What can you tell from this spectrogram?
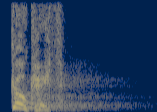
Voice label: Horse Sprint Adult; Warframe; Duviri

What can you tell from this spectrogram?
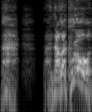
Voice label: see player shout soldier sword agent male; Sinecure

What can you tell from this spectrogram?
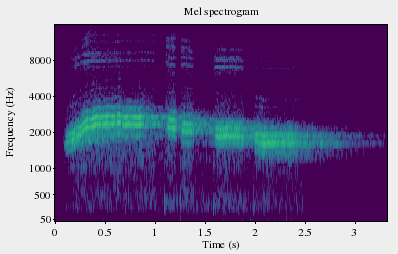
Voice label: Patrol Grineer Male, Barks, Battle

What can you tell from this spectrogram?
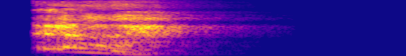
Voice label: Abil Jump, en; Warframe; New War; Teshin

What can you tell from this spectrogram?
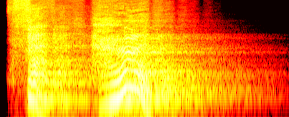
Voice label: Frustration

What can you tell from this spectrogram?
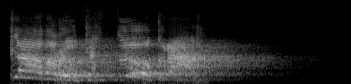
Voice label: Cover Me, Grineer Male; Warframe

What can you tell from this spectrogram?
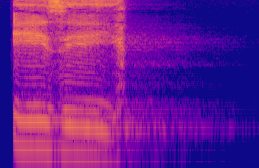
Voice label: Horse Calm Adult; Warframe; Duviri

